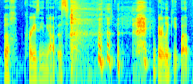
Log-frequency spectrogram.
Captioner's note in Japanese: 笑い声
